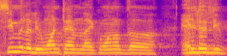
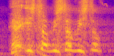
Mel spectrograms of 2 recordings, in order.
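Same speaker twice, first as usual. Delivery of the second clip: urgent high-pitched halt; Krishna; 9 semitones higher than usual. Retold or imitated. Little Krishna stopping the gopi, urgently. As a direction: cut in quickly to halt someone, pitched high. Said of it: "And Krishna stops her".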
